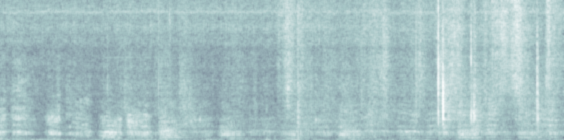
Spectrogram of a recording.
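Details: A female Great Dane puppy pants and huffs in quick rhythmic bursts with soft whiny "talking" tones, play-bowing to urge a cat to play with her in the morning.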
